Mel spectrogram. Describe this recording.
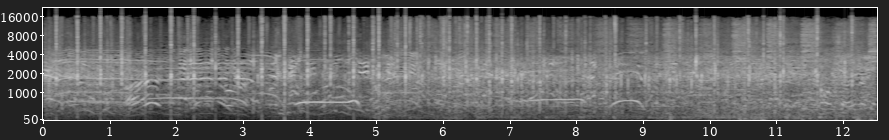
cheering claps music at Cyclones game.
claps, music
